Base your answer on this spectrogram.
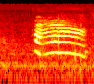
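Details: Male cat, four years old, indoors, meowing as if talking about a lizard it saw: one drawn-out harmonic meow lasting under a second, steady then falling slightly at the end.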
